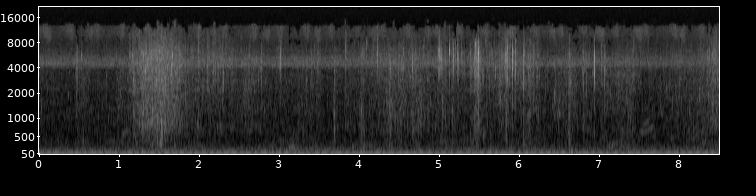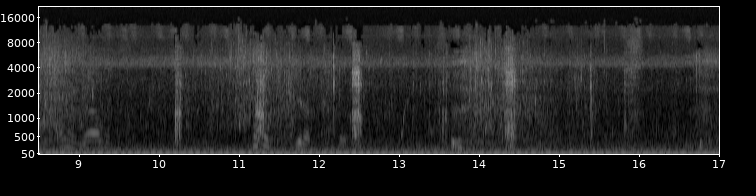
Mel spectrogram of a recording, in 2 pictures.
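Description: Boxer dog swimming in shallow sea water, with short, faint splashes from its paddling scattered over a steady low hum.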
